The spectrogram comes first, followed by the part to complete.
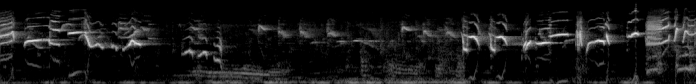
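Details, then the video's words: Oriental magpie-robin, trotolan (young) cage bird, played to train its mentality; fast chattering whistled phrases with swooping notes, a pause of softer scattered notes, then a loud dense run of rising and falling whistles. "Melatih mental kacer TROTOLAN dengan suara ini"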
